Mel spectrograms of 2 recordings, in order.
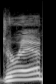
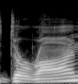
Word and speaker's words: Duran: Is it uh is it Duran? Is that Duran? Duran. I can't I always forget how to say his last name. I think it's Duron.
